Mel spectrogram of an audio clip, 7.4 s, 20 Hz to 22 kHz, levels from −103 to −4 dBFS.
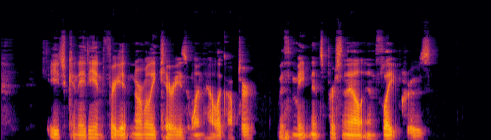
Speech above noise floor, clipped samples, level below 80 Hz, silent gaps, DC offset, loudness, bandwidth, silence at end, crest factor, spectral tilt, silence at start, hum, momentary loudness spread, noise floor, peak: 35 dB; under 0.1%; -62 dBFS; none; under 0.1%; -28 LUFS; 8 kHz; 0.95 s; 24 dB; -6 dB/octave; 0.75 s; none; 9 LU; -62 dBFS; -6 dBFS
